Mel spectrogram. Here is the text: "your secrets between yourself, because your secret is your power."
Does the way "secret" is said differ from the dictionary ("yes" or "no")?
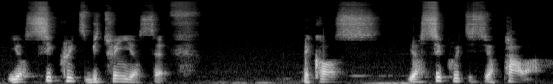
no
